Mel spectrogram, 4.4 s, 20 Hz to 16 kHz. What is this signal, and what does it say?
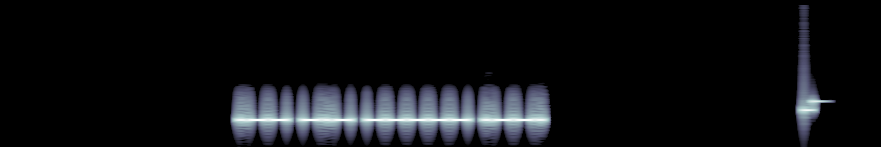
Morse code, heard as a keyed tone, about 44 wpm, 700 Hz. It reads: WK0P
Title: Call Signs - 45wpm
